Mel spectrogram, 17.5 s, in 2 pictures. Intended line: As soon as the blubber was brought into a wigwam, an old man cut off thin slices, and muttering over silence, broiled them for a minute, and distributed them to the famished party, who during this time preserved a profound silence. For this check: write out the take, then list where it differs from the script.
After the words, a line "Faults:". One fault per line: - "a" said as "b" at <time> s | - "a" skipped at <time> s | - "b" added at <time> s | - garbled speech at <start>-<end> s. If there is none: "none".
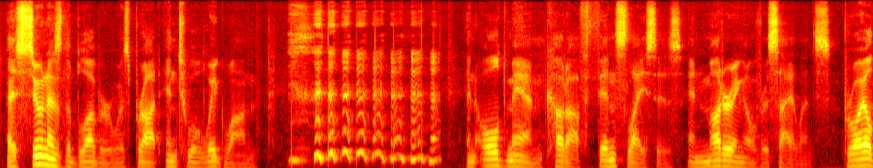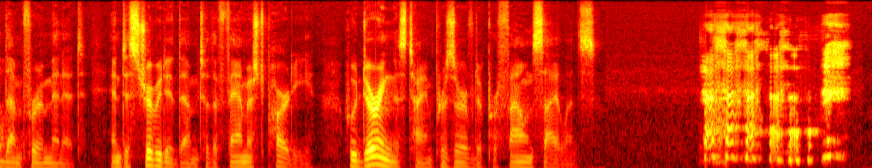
As soon as the blubber was brought into a wigwam, an old man cut off thin slices, and muttering over silence, broiled them for a minute, and distributed them to the famished party, who during this time preserved a profound silence.
Faults:
none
